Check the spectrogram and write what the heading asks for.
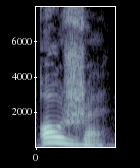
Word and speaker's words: orze: The next word is orze. Same phoneme, but this is a homonym. It's the RZ letter combination, which sounds exactly like the Ż letter in the alphabet. Orze is the third person singular of plowing. It means he, she, it is plowing or plows. The accent is on the first syllable again.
